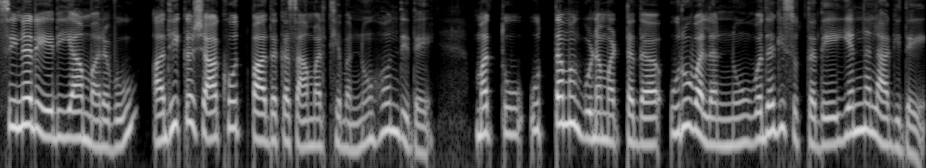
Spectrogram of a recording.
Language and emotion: Kannada, neutral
